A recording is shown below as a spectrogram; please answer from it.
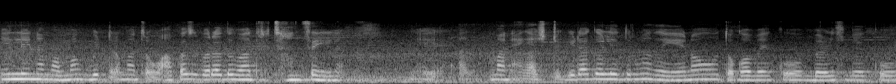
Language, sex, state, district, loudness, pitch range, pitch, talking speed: Kannada, female, Karnataka, Raichur, -17 LUFS, 200-230 Hz, 220 Hz, 105 wpm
